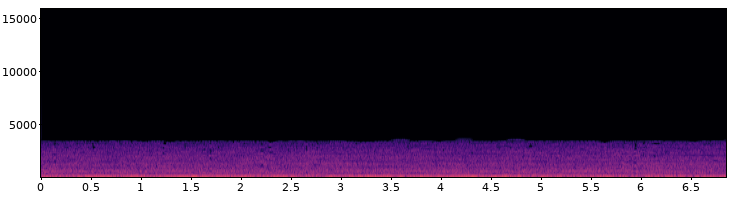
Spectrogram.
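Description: A steady low hum over a constant hiss of background noise.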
